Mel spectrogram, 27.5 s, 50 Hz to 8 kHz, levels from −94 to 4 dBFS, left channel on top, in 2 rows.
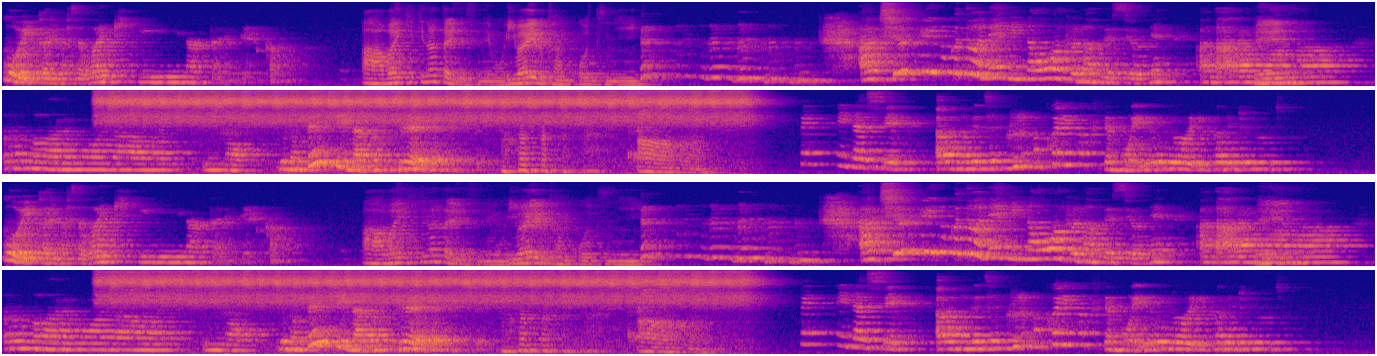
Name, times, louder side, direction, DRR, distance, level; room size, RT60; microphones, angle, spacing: voice 1, 0.0-2.8 6.4-6.5 6.8-11.6 12.0-13.3 13.7-15.4 15.7-16.1 16.5-18.3 20.0-20.1 21.7-22.7 23.1-26.5, equal, 5° left, -6 dB, 1.0 m, -31 dB
voice 2, 3.6-6.4 12.5-13.2 17.2-17.4 18.7-19.8 20.1-20.8, left 3 dB, 80° left, 3 dB, 0.5 m, -36 dB
sound 1, 14.6-21.2, left 2 dB, 30° left, 1.1 m, -29 dB
6.1 x 2.6 x 3.2 m, 1.0 s
head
